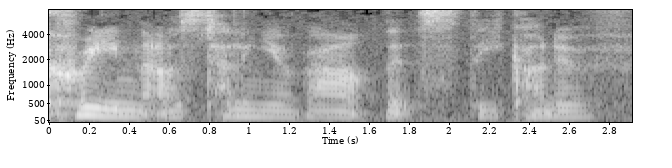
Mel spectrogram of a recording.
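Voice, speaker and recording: Quiet and at a fairly slow pace, a woman speaks. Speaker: artist. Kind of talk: tutorial. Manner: quiet, absorbed; hesitant, filler-heavy.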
